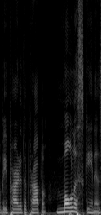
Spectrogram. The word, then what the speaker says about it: Moleskine: part of the problem moleskine is that how you say it moleskin with an extra e all writers seem to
